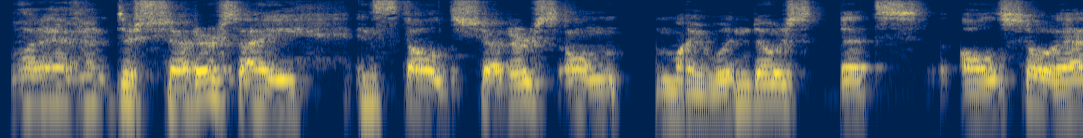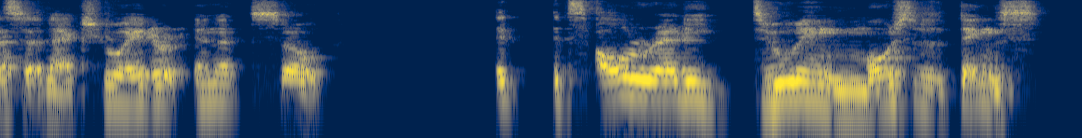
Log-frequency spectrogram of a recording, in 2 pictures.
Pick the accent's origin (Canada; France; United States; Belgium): Belgium; Well, I'm from Belgium.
